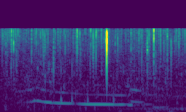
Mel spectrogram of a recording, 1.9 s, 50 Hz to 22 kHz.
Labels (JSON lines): {"label": "biophony", "recorder": "SoundTrap 300"}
